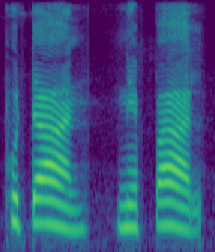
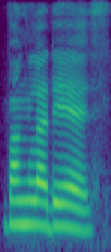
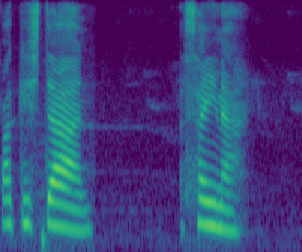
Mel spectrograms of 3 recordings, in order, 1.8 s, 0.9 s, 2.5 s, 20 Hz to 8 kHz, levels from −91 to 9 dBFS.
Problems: constant background noise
